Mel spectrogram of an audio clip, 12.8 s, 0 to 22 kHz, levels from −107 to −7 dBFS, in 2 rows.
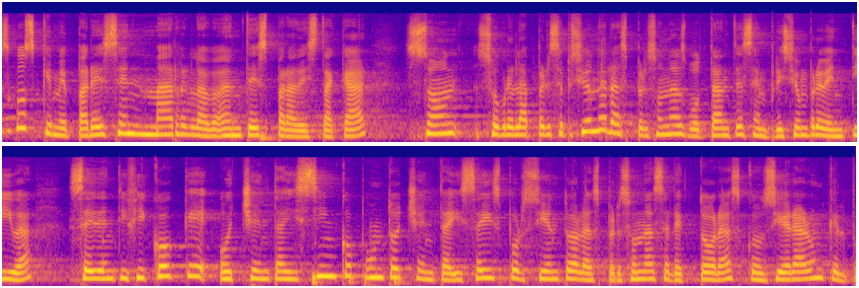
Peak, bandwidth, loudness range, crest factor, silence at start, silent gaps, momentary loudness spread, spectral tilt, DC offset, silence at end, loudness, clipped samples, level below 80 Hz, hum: -4 dBFS; 16 kHz; 2 LU; 16 dB; 0 s; none; 5 LU; -4.5 dB/octave; under 0.1%; 0 s; -20 LUFS; under 0.1%; -60 dBFS; none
